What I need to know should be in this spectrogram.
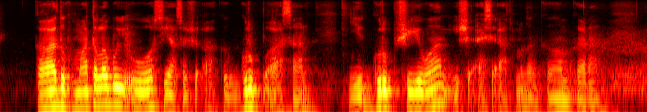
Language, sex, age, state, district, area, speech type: Kashmiri, male, 30-45, Jammu and Kashmir, Ganderbal, rural, spontaneous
